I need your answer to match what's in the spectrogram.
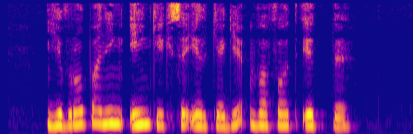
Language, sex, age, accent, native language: Uzbek, female, 12-17, Farg'ona, Uzbek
